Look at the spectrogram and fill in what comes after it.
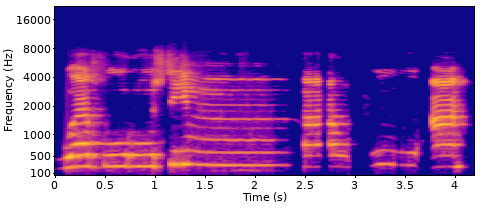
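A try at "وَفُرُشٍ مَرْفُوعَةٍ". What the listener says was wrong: Shi ya, syam, hurufnya shin ya. Wa furushim shim gitu ya, bukan sim. Sama marfu'ah. Marfu'ah. Dua harokat juga ya. Tebalkan ro-nya.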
